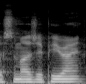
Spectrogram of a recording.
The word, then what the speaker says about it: Samaje Perine: Oh, Samaje Perine?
